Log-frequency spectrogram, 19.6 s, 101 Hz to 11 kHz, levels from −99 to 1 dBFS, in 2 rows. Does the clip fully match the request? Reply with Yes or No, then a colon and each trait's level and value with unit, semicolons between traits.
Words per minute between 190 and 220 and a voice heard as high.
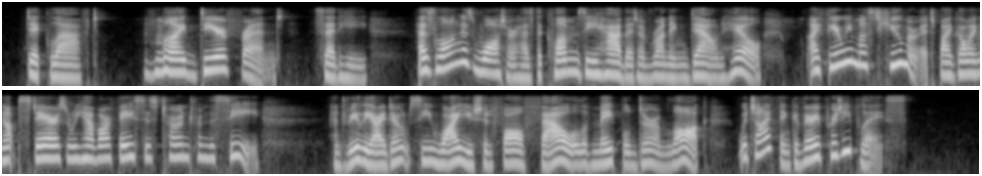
No: average, 180 wpm; high, 210 Hz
